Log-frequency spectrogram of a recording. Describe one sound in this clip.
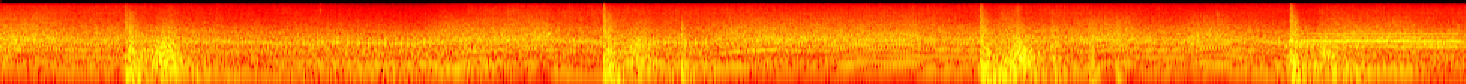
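A car thuds over bumps with loud knocks.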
